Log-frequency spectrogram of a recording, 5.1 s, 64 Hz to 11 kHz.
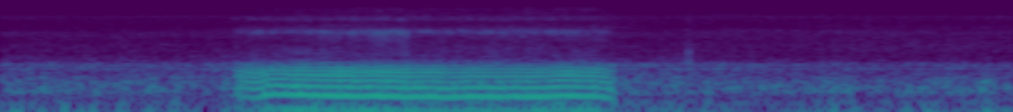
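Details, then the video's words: A sleeping 5-month-old male French Bulldog puppy gives one loud, rattling snore lasting about two seconds. "French Bulldog puppy snoring 5 months too cute loud snoring sleepy"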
